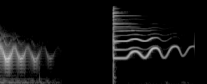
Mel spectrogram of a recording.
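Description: Cartoon boing sound effects: a wobbling boing falling away at the start, then a sharp click about a second in followed by a second boing whose pitch wavers up and down.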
